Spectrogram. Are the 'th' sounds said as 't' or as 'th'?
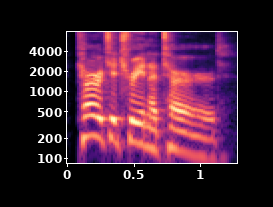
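t. The th sounds are said as t. "it always sounded like"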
